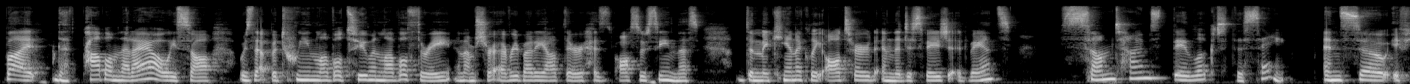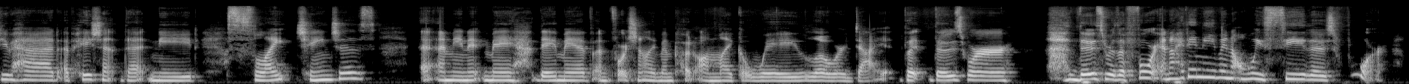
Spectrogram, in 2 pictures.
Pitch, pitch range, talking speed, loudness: 195 Hz, 180-215 Hz, 170 wpm, -15 LUFS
